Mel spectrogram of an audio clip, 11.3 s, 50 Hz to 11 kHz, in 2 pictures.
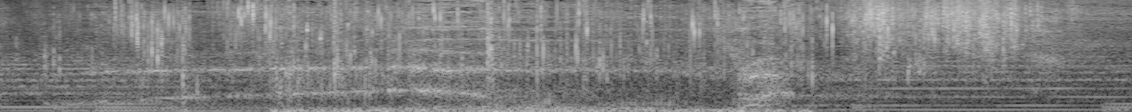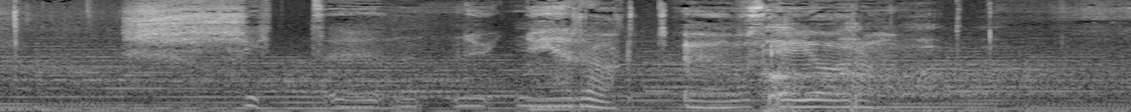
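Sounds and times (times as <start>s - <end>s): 
water gushing and dripping: 0.0s - 5.8s
wet squelching squeeze: 0.0s - 5.8s
steady low droning background: 0.0s - 11.3s
speech: 8.0s - 10.3s.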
